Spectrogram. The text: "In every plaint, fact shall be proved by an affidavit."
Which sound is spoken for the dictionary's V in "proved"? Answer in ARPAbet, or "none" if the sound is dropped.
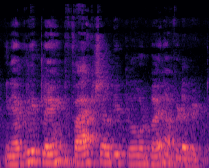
V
